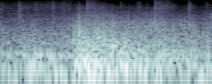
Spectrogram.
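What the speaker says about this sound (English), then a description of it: "Double cannon shot" Heavy cannon fire from a Forts real-time strategy game: a booming blast rising near the middle, with dense low rumble sustained throughout and no talk over it.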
